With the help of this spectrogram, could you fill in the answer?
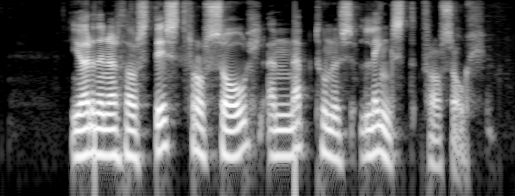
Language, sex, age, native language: Icelandic, male, 20-29, Icelandic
